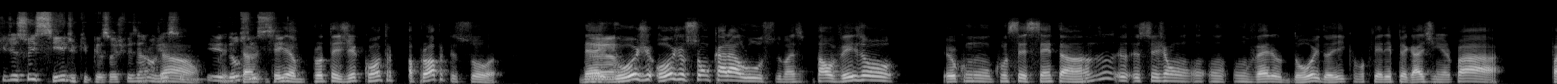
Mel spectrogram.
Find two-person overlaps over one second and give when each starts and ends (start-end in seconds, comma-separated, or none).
1.4-3.0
